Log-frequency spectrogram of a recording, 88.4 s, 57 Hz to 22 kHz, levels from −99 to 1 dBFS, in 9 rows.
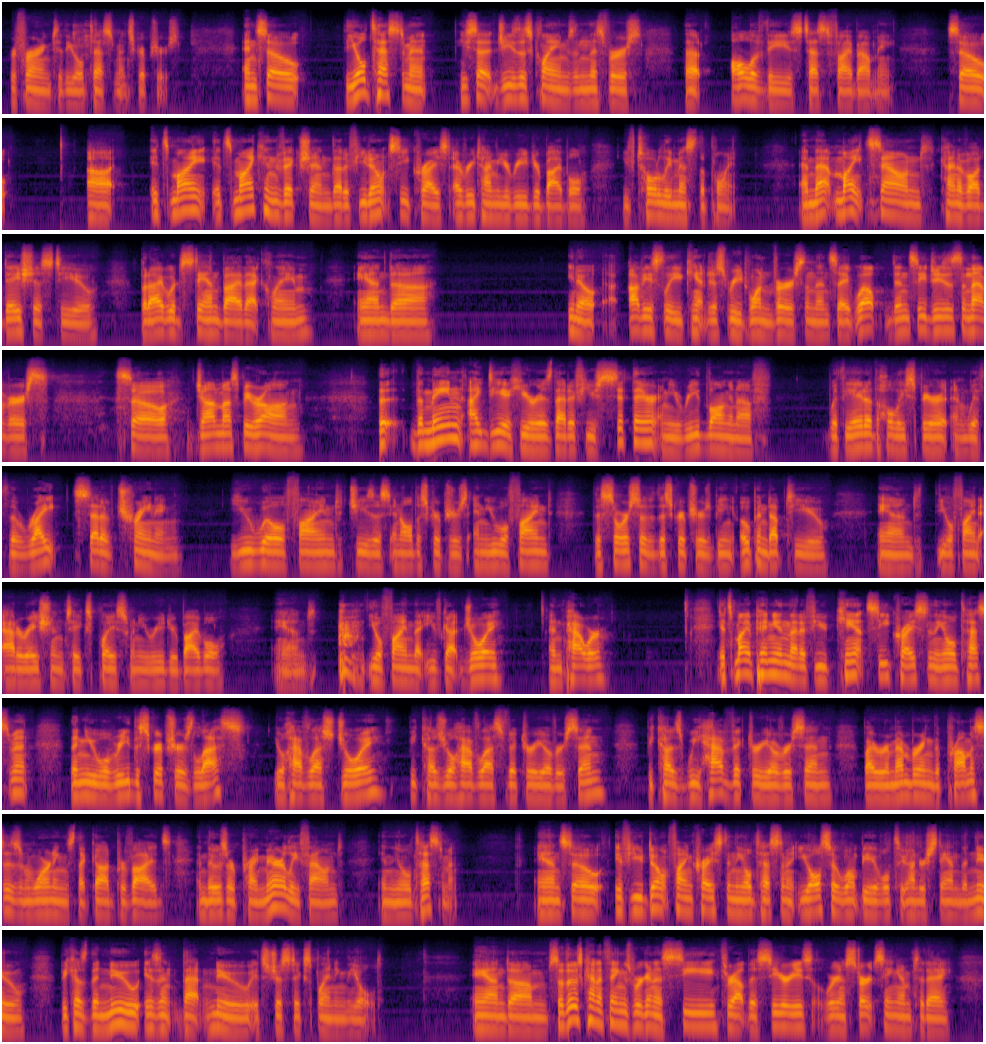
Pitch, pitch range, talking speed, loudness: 115 Hz, 110-130 Hz, 185 wpm, -24 LUFS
